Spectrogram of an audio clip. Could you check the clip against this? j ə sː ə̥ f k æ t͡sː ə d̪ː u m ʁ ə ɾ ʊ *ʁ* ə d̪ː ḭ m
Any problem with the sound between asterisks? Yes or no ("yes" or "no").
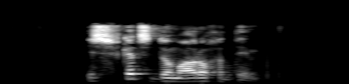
yes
